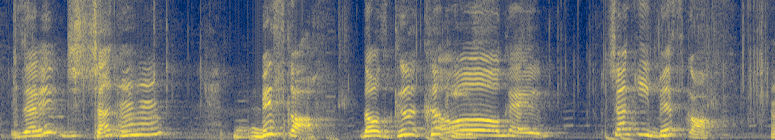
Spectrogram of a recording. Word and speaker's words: Biscoff: to pronounce it though oh it's biscoff yeah oh i thought it was miss scott i don't know how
